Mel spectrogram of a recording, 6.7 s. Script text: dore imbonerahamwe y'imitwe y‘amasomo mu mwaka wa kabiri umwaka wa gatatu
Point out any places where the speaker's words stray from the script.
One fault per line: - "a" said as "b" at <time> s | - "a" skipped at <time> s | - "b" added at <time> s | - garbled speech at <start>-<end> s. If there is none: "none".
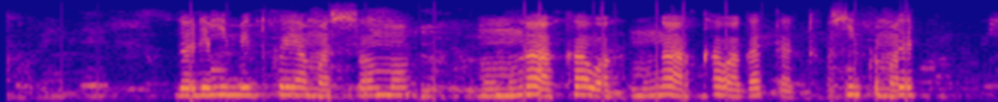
- "imbonerahamwe" skipped at 1.4 s
- "kabiri" skipped at 4.1 s
- garbled speech at 5.5-6.1 s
